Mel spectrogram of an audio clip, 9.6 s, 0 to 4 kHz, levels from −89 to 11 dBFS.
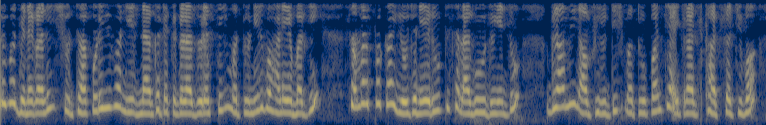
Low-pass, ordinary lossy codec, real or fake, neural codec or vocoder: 3.6 kHz; none; fake; codec, 16 kHz, 4 kbps, FreqCodec, larger model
